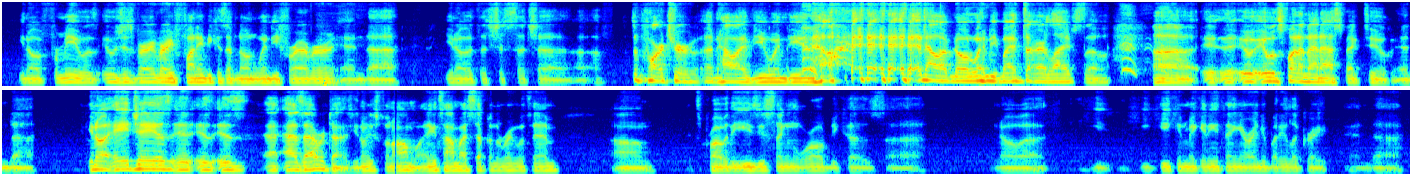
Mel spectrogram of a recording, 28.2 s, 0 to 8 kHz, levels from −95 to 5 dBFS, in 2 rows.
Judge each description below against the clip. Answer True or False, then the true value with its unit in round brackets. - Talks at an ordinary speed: False (215 wpm)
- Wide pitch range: True (5.7 semitones)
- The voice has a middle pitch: False (95 Hz)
